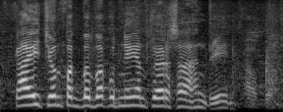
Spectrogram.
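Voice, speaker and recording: A man speaks at a fairly quick pace with an extremely high pitch. Noticeable background noise sits behind him. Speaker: farmer. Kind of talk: on-the-spot interview. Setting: outdoors at a protest site.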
